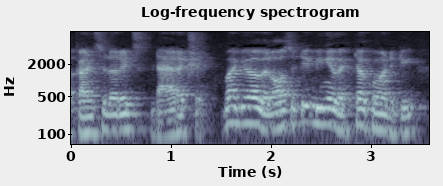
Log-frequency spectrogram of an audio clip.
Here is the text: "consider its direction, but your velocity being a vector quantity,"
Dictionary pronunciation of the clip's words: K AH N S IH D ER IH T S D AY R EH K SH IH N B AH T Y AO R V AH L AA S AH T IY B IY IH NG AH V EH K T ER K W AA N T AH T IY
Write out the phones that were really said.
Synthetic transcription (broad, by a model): K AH N S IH D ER IH T S D AY R EH K SH IH N B AH T Y AO R V AH L AA S AH T IY B IY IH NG AH V EH K T ER K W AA N T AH T IY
